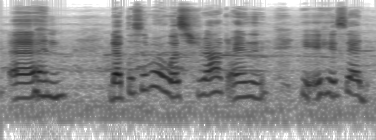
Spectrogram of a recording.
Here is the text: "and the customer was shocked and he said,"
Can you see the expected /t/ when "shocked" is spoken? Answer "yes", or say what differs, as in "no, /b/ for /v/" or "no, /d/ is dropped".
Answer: no, /t/ is dropped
